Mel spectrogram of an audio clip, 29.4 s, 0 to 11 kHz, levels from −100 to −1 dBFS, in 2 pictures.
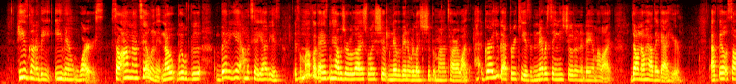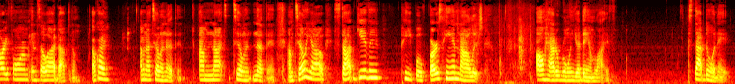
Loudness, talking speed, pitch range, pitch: -21 LUFS, 200 wpm, 175-230 Hz, 200 Hz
